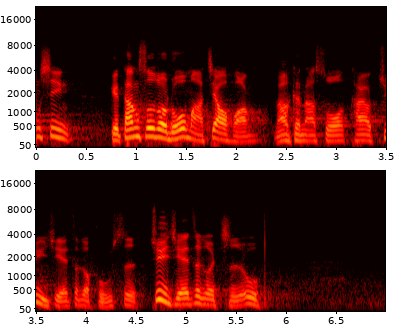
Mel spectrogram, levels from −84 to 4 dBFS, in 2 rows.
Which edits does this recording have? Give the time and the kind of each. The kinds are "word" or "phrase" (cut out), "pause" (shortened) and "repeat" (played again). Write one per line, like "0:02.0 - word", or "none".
0:02.3 - pause
0:04.6 - pause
